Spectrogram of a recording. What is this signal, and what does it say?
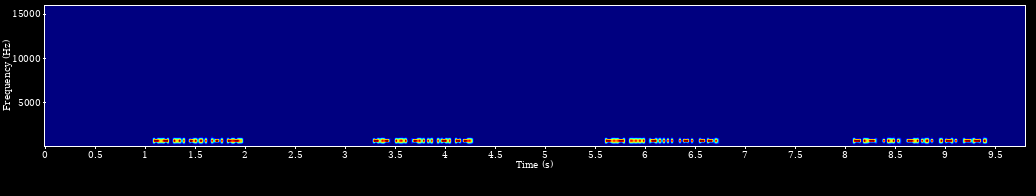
Morse code, heard as a keyed tone, about 58 wpm, 700 Hz. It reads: KH6RG KH6RG KH6RG KH6RG
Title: Speed Racing - USA Call Signs 50wpm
